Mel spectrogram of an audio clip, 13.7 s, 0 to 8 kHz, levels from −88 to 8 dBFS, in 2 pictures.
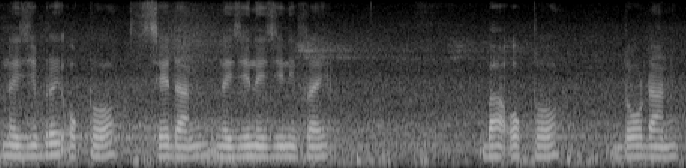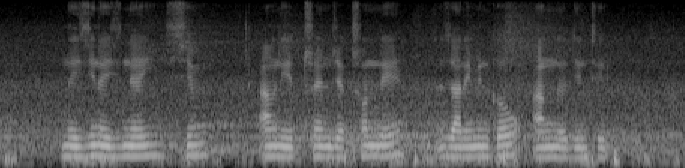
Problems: none marked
